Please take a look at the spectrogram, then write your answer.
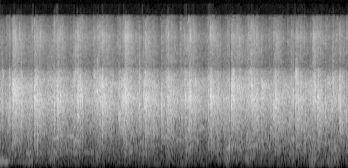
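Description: Rapid four-finger clapping by a crowd imitating rain and hail, a dense, steady patter of light claps with even rhythm throughout, loud and close with no talking.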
